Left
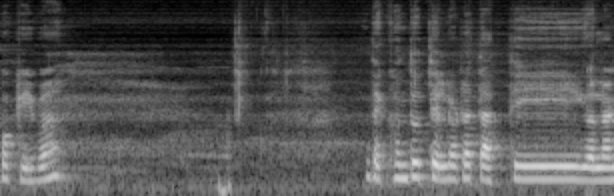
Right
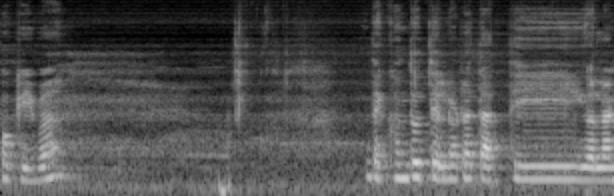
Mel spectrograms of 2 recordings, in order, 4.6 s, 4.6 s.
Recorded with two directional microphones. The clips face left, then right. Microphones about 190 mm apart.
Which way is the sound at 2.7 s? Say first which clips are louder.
Left 2 dB; 25° left (ahead or behind).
